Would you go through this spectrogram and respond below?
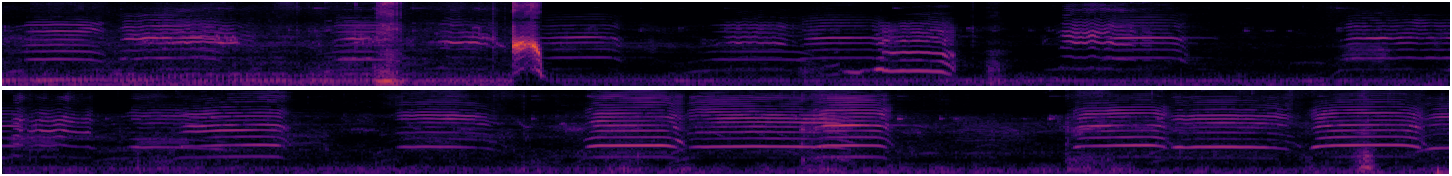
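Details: Goats at a farm giving repeated quavering bleats, about ten calls in quick succession from more than one animal, with a sharp knock early on and a constant low hum behind.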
